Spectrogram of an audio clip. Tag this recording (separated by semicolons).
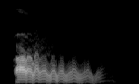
boing; comic; hat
